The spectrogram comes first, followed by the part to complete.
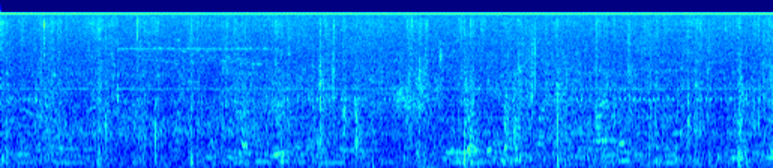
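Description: Hoofbeats of a horse trotting on a sand dressage arena: soft, quick footfalls, with faint voices murmuring in the background.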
